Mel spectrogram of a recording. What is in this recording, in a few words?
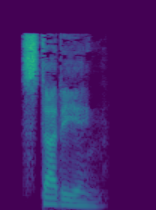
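"studying", American English, male; everyone-can-use-english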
